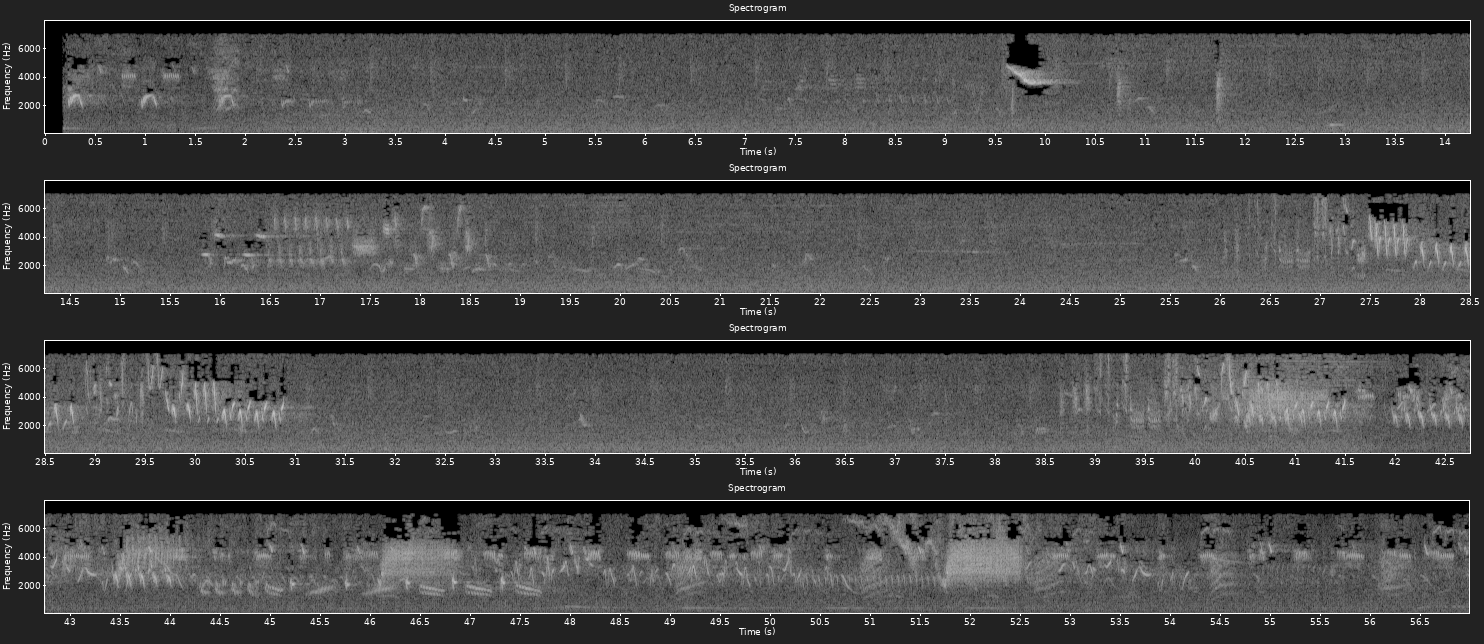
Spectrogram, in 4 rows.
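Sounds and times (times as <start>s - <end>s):
meadow ambience: 0.2s - 56.9s.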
